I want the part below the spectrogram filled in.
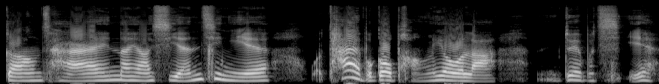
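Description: A woman's voice: on the low side, takes it slowly, clear, resonant tone, no room sound, clean studio sound, voice pushed down. A woman reading a storybook aloud, voicing a fussy, squeamish schoolboy. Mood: sheepish.

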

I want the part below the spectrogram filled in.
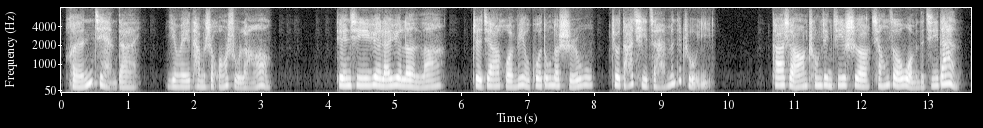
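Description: A woman voicing a wise mother hen who explains things slowly and soothingly, in a children's storybook reading. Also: on the high side, fairly bright tone. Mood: calm.

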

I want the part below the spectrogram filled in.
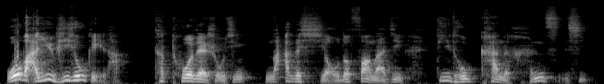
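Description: A man narrating a story in an animated, dramatic way. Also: mid-range voice, normal speed.

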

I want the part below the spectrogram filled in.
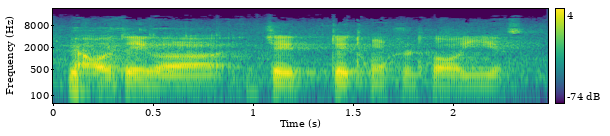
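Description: A man's voice: sits low, level tone, brisk, roomy sound, slight background noise. A man telling a workplace story in a casual podcast chat, laughing often and trailing off into mumbles. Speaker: podcast co-host.

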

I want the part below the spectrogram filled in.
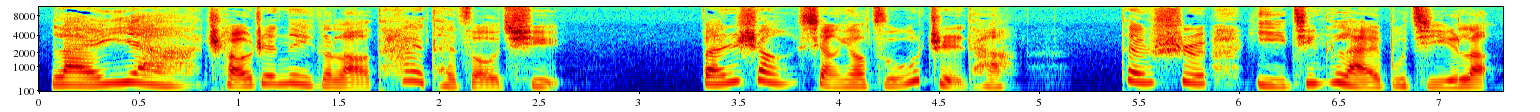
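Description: A woman reading a children's storybook aloud in a gentle, unhurried storytelling manner. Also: fairly high pitch, animated, no room sound, clean studio sound.

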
